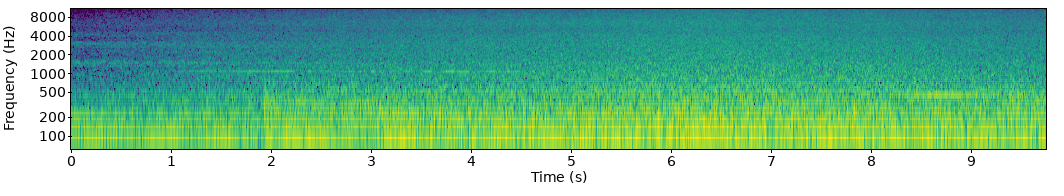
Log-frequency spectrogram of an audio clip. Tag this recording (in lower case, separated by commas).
outside, rural or natural, pink noise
